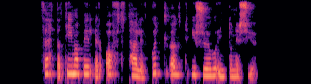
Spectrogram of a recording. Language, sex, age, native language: Icelandic, female, 40-49, Icelandic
